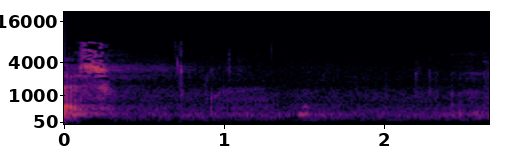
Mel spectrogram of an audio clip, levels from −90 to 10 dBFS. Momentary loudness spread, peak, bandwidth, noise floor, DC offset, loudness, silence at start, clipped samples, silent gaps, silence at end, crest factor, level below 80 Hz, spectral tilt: 27 LU; -24 dBFS; 8.4 kHz; -66 dBFS; under 0.1%; -38 LUFS; 0 s; under 0.1%; none; 0 s; 24 dB; under -90 dBFS; -1 dB/octave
